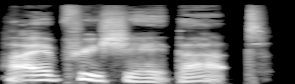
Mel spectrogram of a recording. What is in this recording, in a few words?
Female Nightborne Thanks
